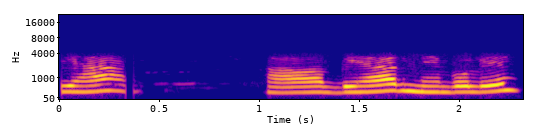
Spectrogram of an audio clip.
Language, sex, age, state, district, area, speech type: Hindi, female, 18-30, Bihar, Madhepura, rural, conversation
